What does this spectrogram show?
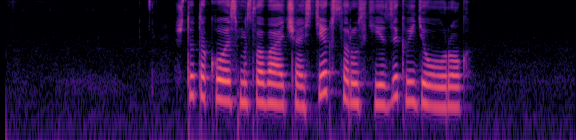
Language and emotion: Russian, neutral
